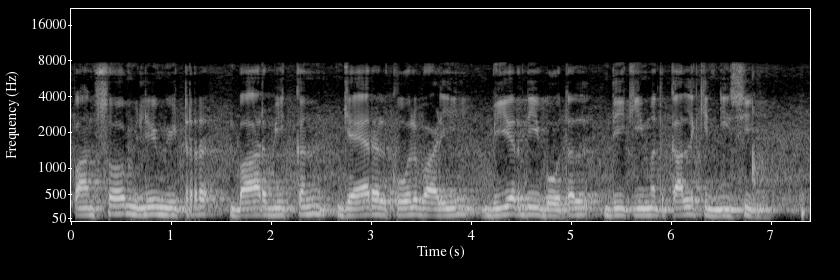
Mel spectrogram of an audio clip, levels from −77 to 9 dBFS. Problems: background sounds at intervals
